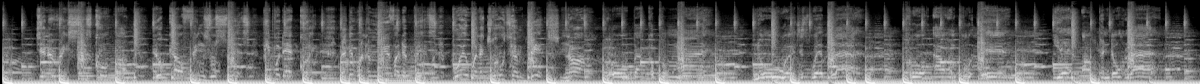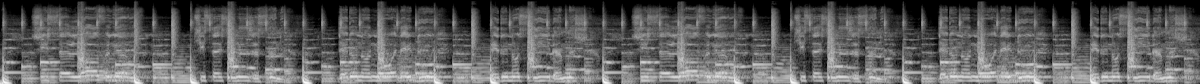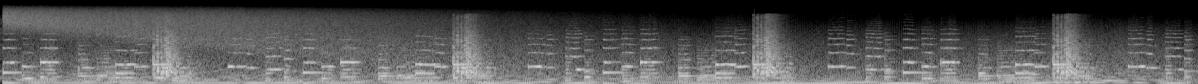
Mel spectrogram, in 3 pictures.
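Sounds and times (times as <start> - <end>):
music with vocals: 0.0 - 35.9.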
